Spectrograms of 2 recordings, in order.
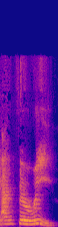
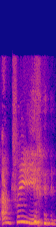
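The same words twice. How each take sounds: First: Three starts with a soft th sound. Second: Three starts with a plain t sound. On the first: The speaker calls it right. "it's supposed to be" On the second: The speaker calls it wrong. "Sabi ng bata"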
